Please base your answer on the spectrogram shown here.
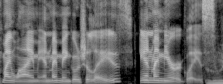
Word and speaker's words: gelée: lime and my mango gelées, and my mirror glaze. Ooh, gelée. Look at you. Gelée, I know. I honestly felt like such a dingus saying it because it's spelled Gelee. Well, it's but French.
